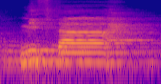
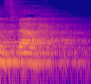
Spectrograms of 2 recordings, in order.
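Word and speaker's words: مفتاح: Mas no original, no árabe clássico, miftah, que a gente sabe, se a gente pronunciar muftah, miftah, todo mundo vai entender a gente. Falando muftah, o miftah, todo mundo vai te entender, das duas formas, mas essa forma é correta e a outra é o que?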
